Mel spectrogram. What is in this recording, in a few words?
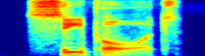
"seaport", British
